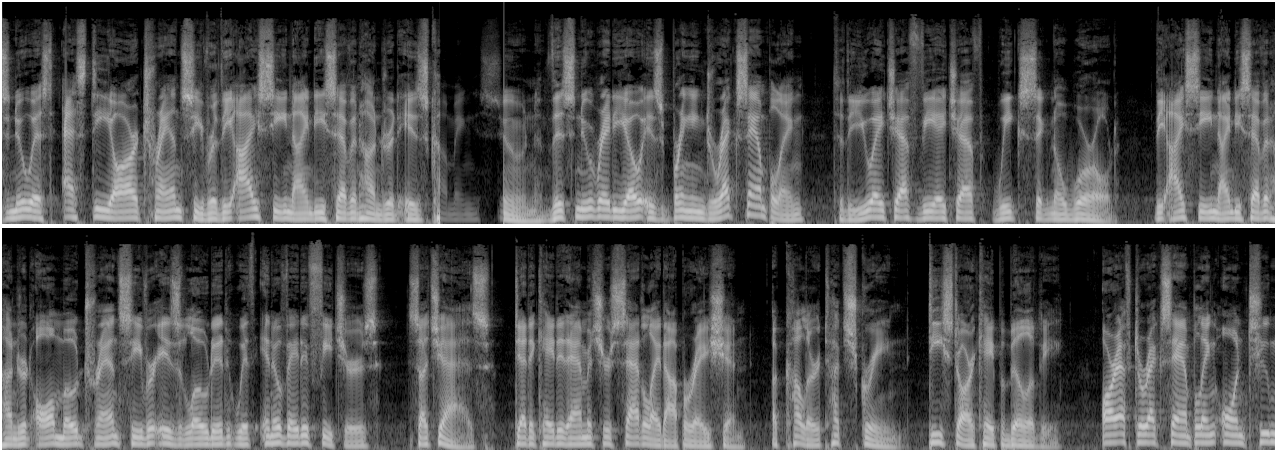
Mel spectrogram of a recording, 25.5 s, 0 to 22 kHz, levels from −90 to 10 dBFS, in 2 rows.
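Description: At 4.37 s the speech abruptly drops away to a faint residue, roughly 25 dB below its normal level, returning at 5.01 s. This 0.64 s audio dropout to a faint residue likely comes from the signal feed breaking while the downstream path stayed live.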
